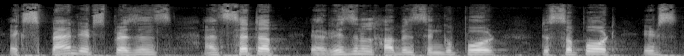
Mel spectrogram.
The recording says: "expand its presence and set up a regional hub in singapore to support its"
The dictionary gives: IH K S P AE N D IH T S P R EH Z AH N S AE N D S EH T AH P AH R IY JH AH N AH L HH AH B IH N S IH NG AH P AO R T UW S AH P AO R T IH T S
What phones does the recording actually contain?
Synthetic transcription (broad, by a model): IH K S P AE N D IH T S P R EH Z AH N S AE N D S EH T AH P AH R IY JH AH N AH L HH AH B IH N S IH NG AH P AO R T UW S AH P AO R T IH T S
